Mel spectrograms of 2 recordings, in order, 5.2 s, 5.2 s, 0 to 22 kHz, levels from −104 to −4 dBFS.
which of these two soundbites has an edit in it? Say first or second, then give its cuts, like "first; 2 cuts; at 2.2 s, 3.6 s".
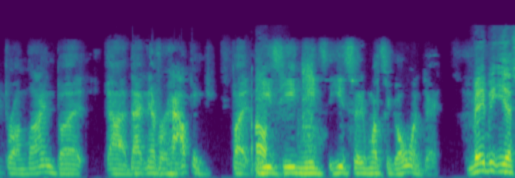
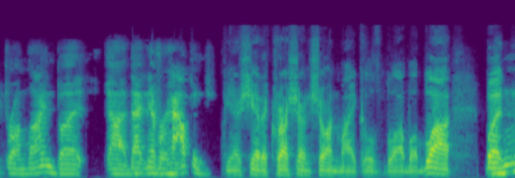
second; 1 cut; at 2.2 s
